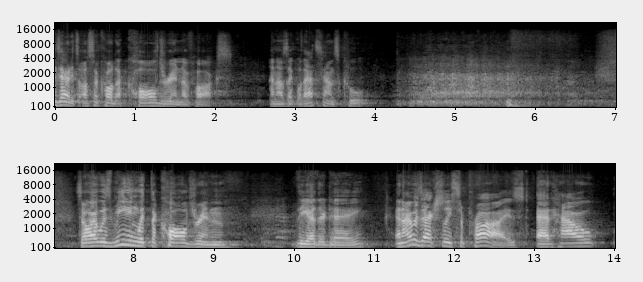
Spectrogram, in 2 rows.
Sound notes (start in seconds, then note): 6.1 laughter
